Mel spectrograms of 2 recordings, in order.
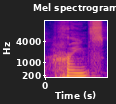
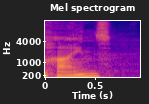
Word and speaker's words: Heinz: Isn't it Heinz? – If you say so. – Heinz? – Heinz! – What the fuck is Heinz? – It's the German pronunciation of a German word.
